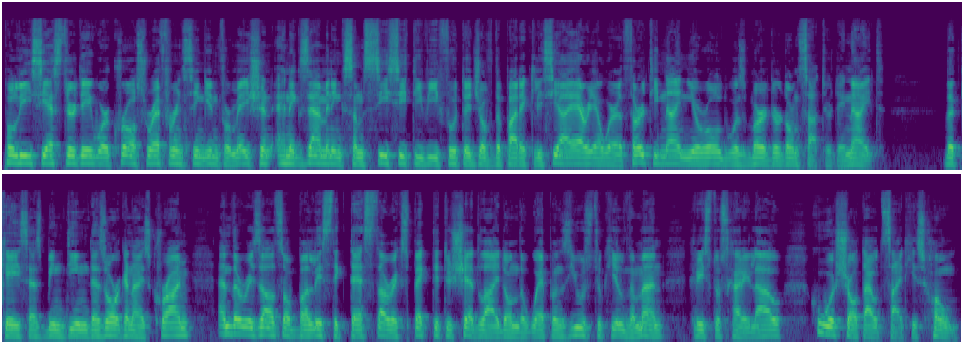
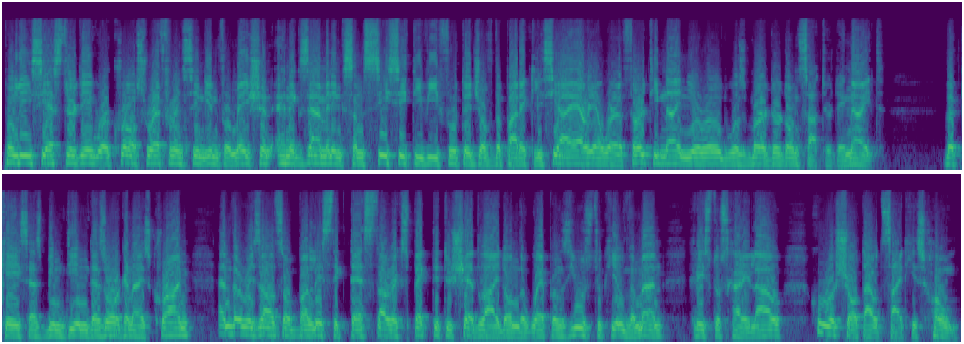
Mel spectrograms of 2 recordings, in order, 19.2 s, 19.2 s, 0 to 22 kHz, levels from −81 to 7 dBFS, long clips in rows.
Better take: first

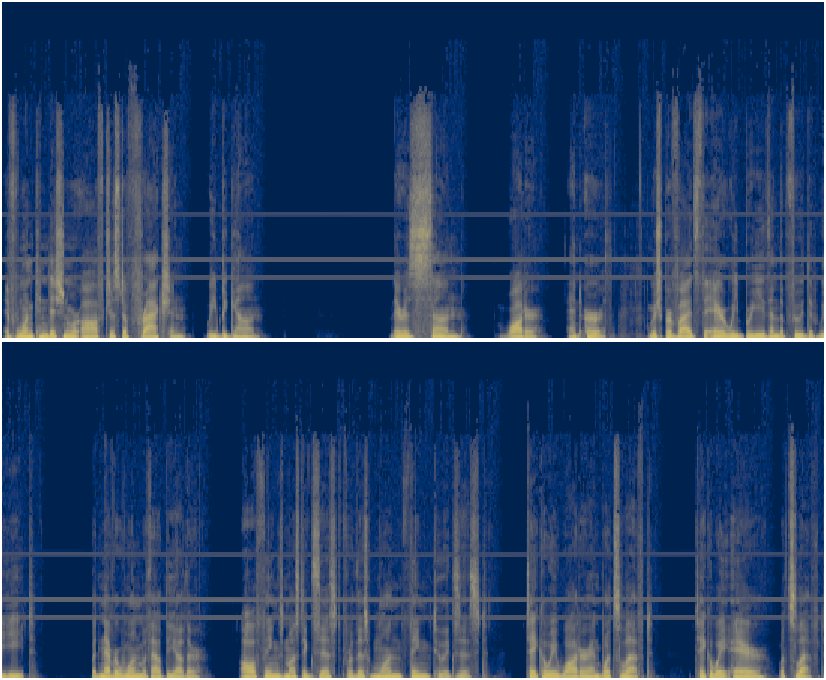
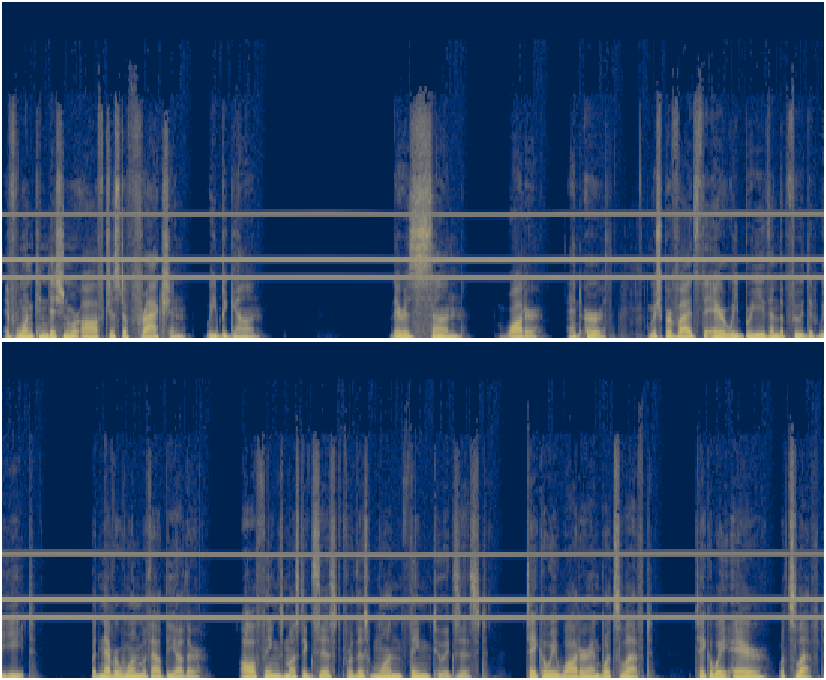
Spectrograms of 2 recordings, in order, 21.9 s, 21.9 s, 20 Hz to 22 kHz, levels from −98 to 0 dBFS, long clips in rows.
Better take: first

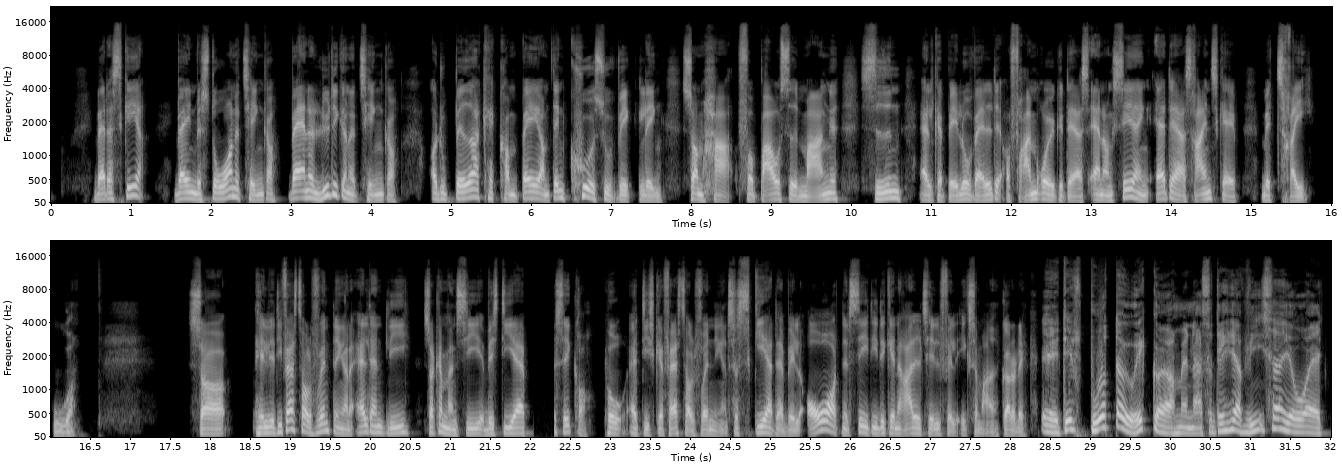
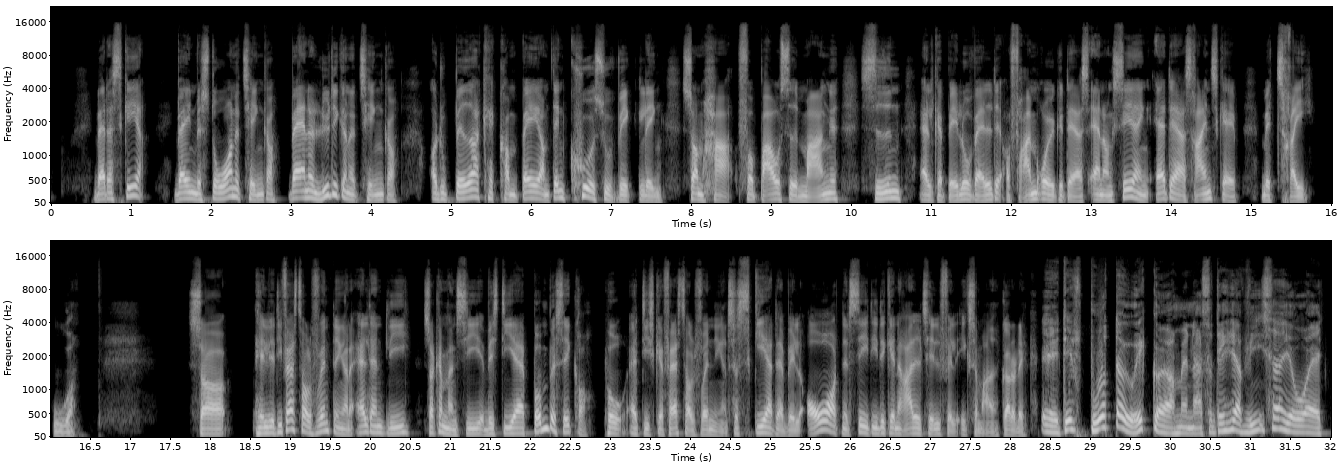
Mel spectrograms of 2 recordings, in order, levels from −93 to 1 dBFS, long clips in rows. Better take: second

